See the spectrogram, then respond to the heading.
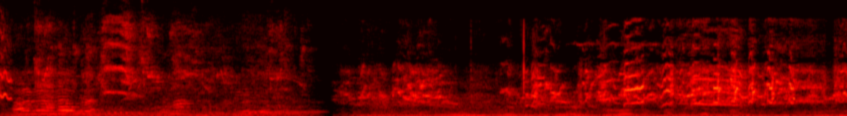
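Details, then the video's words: Several lovebirds chatter in dense, shrill, rapid chirps and squeaks; a voice-like harmonic sound opens the recording before a short silence. "Love Birds | Natural Sound"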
